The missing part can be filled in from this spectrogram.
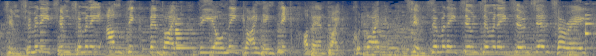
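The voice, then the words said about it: Phony put-on accent, sung. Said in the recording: “my accent's as phony can buy”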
